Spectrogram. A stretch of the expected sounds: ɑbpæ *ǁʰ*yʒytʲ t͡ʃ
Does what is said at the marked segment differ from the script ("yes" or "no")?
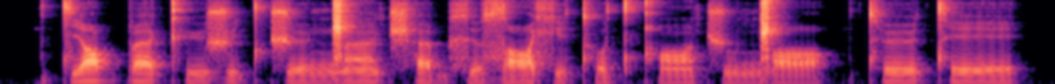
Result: yes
